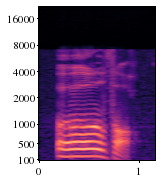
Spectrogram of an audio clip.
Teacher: at the beginning of that word you heard the o sound that's a long sound long vowel sound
